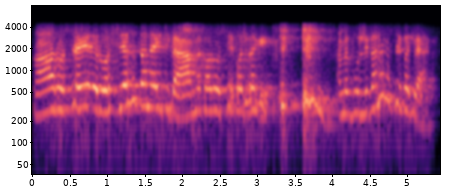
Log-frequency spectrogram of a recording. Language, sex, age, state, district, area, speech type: Odia, female, 45-60, Odisha, Angul, rural, conversation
